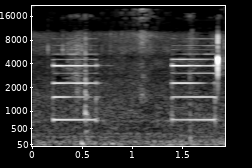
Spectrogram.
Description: How to disable/remove the beeping sound that comes from opening and closing the trunk on a Porsche taycan.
